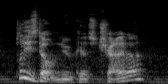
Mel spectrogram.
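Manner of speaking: mocking, scornful, derisive tone. Mocking the actor's scene thanking China: mocking Robert Downey Jr. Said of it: "mocking Downey Junior and everyone else".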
